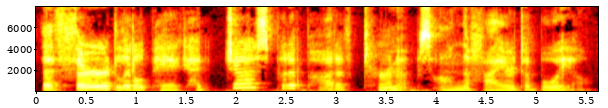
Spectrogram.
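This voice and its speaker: A woman reads a children's story aloud as storyteller. Her delivery is expressive and dramatic, with very lively pitch, a slow pace and a slightly husky, breathy tone.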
